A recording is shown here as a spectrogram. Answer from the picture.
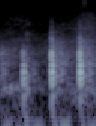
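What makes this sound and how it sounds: Three short, dull knocks on a ported speaker cabinet housing a down-firing eight-inch woofer. Each tap dies away almost instantly with no hollow ring, and the box sounds dense and inert, like stone.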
